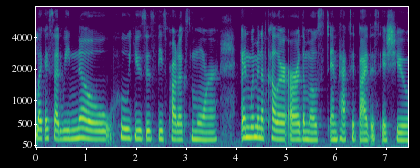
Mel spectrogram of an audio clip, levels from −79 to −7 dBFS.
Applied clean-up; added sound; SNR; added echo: none; none; none; none.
